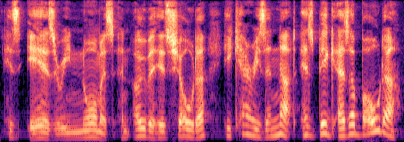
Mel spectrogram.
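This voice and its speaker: A man reading a children's picture book aloud as a storyteller, dramatic and expressive. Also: on the high side, moderate pace, dry recording.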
